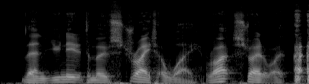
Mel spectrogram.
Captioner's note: clears throat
